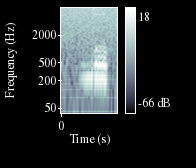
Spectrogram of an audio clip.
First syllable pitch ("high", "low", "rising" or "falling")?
low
